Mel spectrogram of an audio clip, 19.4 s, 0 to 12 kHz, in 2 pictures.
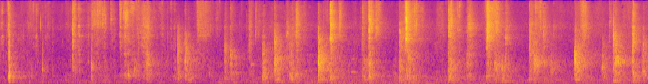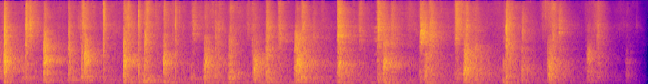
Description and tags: Steps of 3 persons entering into staircase, then steps on wooden stairs in old buliding. Recorded on Zoom H4n using RØDE NTG2 Microphone.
